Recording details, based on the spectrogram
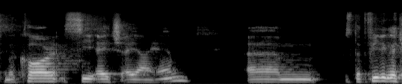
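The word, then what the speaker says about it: Mekor: the street it's someone said how do you spell it m-e-k-o-r it's macar c-h-a-i-m um the feeling that you have here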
